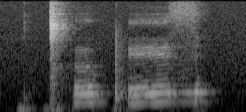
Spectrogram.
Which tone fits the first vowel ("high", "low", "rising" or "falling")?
rising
